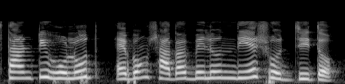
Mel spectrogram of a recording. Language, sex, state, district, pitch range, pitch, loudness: Bengali, female, Tripura, West Tripura, 265-300 Hz, 290 Hz, -13 LUFS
